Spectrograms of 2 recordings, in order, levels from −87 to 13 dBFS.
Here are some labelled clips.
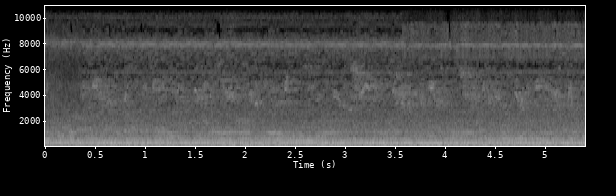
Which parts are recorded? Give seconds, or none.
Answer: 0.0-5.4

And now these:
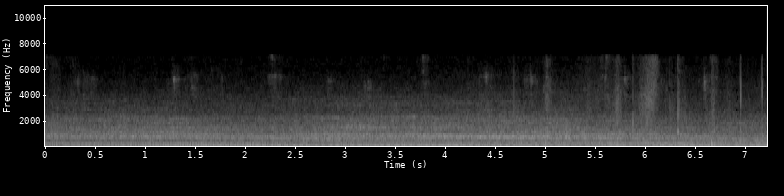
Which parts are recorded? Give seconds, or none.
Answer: 0.0-7.2

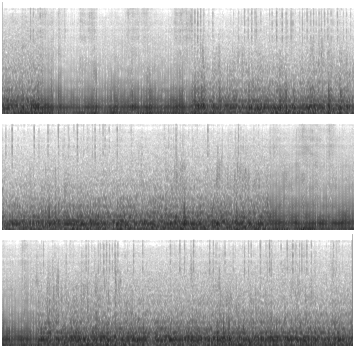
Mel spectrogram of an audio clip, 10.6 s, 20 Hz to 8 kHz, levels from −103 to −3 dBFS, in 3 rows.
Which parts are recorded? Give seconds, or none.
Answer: 0.0-0.4; 1.9-6.2; 7.4-10.6

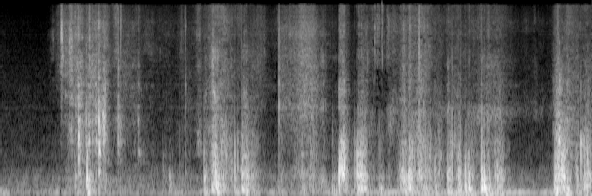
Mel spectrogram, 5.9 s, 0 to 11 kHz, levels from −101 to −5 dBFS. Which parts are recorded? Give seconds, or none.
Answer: 3.6-4.4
